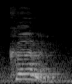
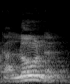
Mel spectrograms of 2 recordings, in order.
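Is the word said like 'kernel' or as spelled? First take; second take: kernel; as spelled. First: It is pronounced like the word kernel. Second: It is pronounced letter by letter as spelled. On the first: The speaker calls it right. "The correct pronunciation is kernel" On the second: The speaker calls it wrong. "a mispronunciation of the word"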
